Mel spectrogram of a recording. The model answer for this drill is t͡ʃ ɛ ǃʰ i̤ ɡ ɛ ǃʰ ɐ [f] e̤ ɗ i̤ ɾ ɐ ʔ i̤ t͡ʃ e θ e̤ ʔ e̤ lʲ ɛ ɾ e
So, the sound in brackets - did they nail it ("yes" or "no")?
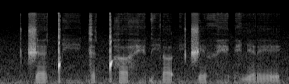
no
